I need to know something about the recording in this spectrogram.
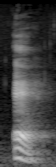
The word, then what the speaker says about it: è: In Italian, is è. Questo è un vecchio amico mio. And when we say is in Italian, that's an E sound, and it's an open E sound.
